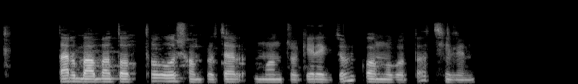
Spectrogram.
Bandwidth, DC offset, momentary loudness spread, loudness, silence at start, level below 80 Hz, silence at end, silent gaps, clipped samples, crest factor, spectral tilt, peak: 7.4 kHz; under 0.1%; 13 LU; -22 LUFS; 0.05 s; -66 dBFS; 1.05 s; 0.13-0.59 s, 1.38-1.45 s, 2.48-2.52 s, 3.57-3.62 s, 4.08-4.15 s; under 0.1%; 22 dB; -6 dB/octave; -2 dBFS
